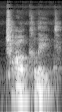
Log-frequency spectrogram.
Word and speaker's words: chocolate: The letter O is silent. We say chocolate.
